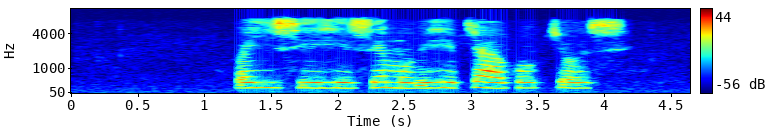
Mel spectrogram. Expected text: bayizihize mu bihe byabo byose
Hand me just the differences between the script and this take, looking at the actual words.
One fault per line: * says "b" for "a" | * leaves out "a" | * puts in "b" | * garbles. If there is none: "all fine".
all fine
